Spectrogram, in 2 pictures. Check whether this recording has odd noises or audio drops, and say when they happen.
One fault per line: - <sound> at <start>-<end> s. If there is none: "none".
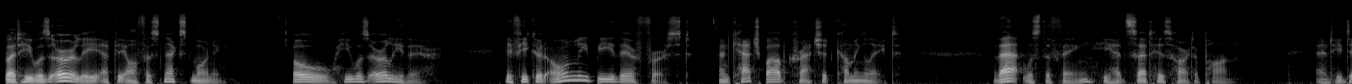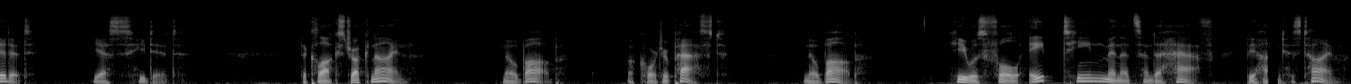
- dropout at 26.2-26.3 s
